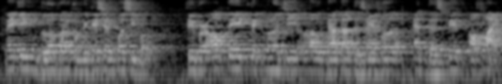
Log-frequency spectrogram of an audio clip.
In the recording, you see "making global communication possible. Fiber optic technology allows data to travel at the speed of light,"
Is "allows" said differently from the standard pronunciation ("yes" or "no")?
yes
